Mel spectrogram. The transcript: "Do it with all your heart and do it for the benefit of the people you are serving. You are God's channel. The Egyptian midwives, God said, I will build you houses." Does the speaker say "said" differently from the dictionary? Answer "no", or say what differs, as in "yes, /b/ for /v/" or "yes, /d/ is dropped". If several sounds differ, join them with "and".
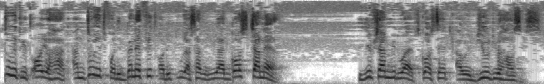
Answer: no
